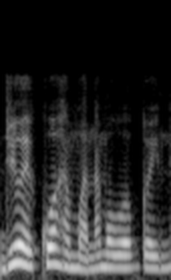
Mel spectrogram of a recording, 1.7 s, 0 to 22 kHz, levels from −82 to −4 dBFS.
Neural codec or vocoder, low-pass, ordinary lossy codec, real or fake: codec, 16 kHz, 0.8 kbps, ZipCodec; 7.2 kHz; none; fake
